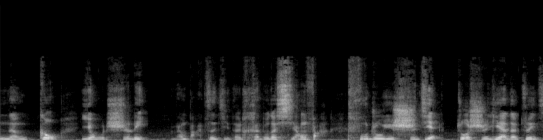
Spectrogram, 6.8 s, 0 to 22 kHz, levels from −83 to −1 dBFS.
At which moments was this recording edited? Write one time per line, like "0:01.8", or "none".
0:05.7

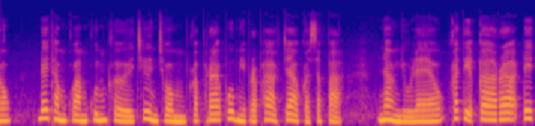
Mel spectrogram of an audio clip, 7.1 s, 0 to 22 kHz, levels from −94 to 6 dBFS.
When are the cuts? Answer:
0:05.9

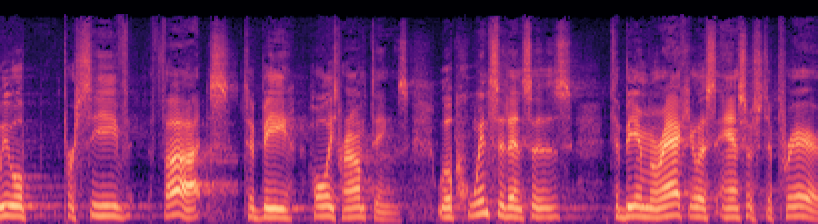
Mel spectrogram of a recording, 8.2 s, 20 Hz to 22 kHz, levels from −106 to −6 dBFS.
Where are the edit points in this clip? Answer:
0:02.4
0:03.4
0:04.5

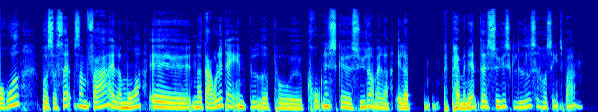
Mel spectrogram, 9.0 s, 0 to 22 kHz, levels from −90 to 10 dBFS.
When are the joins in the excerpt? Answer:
0:02.2
0:05.9

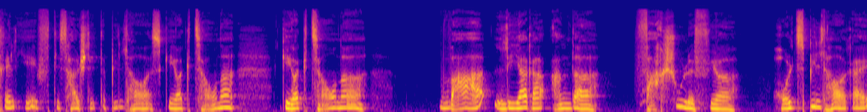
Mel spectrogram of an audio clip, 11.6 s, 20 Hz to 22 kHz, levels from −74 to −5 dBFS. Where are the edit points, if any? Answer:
none

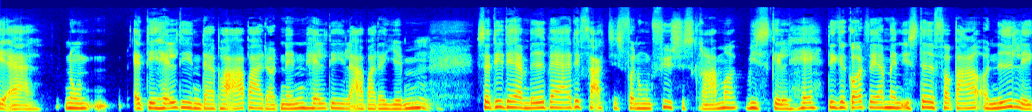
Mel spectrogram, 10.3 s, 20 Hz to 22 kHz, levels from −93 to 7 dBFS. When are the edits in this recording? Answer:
0:08.2

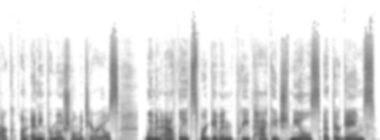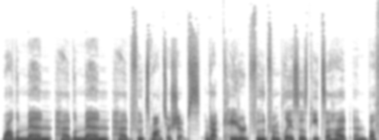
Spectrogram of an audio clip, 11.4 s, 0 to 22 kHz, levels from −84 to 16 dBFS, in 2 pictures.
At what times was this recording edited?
0:02.1
0:06.8
0:10.3

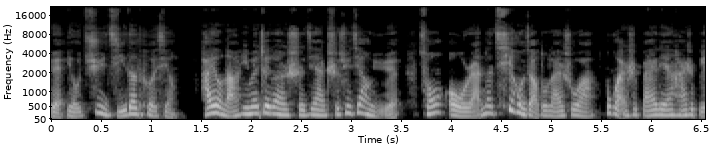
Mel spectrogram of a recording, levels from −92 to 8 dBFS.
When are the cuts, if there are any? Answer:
none

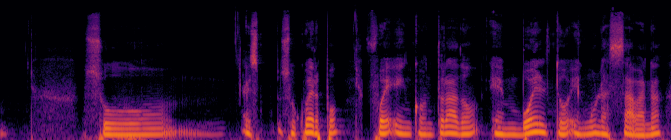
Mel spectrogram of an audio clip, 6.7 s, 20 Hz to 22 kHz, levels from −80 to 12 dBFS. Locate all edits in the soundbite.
0:03.6

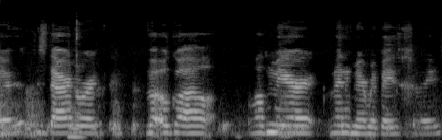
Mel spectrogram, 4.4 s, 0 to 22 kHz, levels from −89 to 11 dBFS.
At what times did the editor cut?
0:01.5
0:03.5

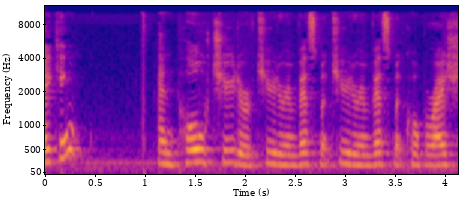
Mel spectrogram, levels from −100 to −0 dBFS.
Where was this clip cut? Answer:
0:02.9

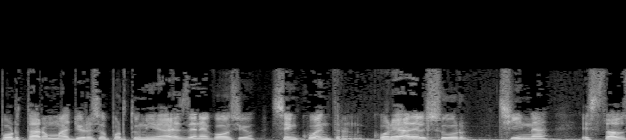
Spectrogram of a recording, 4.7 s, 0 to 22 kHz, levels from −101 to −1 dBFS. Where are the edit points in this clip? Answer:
0:02.0

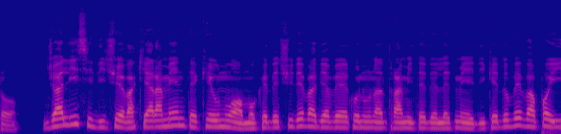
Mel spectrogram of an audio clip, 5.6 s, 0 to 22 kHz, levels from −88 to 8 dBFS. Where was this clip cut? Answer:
0:03.5
0:03.9
0:04.5

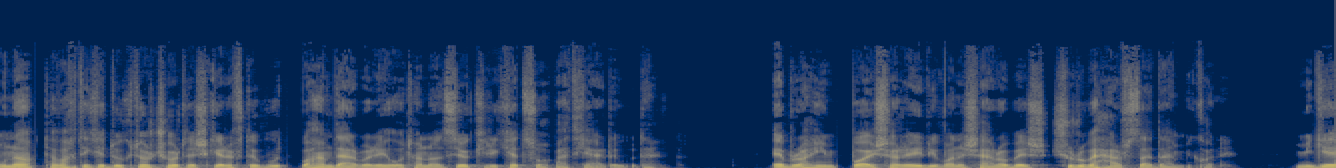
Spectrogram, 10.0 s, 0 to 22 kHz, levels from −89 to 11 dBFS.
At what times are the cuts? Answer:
none

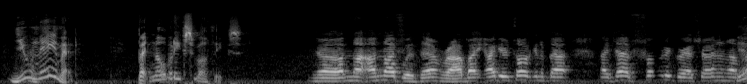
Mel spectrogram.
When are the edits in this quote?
0:01.8
0:04.0
0:05.0

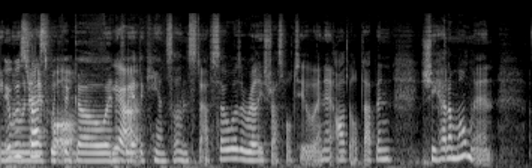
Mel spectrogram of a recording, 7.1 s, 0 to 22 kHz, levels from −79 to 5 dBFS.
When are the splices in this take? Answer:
0:03.9
0:04.6

